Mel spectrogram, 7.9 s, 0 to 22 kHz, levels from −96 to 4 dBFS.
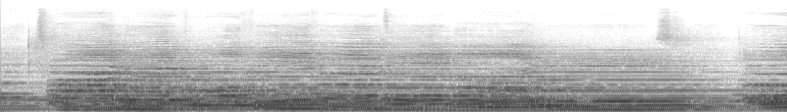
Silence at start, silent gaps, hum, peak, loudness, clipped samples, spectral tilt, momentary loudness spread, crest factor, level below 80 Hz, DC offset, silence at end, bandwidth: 0 s; none; none; -10 dBFS; -25 LUFS; under 0.1%; -9 dB/octave; 7 LU; 14 dB; -44 dBFS; under 0.1%; 0 s; 8.8 kHz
